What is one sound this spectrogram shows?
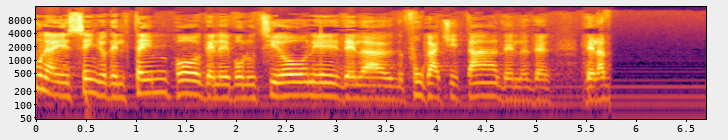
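An elderly man speaks calmly and steadily into a microphone.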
